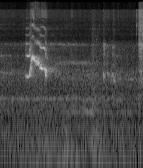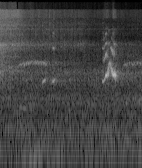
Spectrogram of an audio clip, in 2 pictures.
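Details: Male cockatiel singing, a pet bird: loud rising-and-falling whistled phrases near the start and again at five seconds, with softer whistles between and a brief burst of broadband noise.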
